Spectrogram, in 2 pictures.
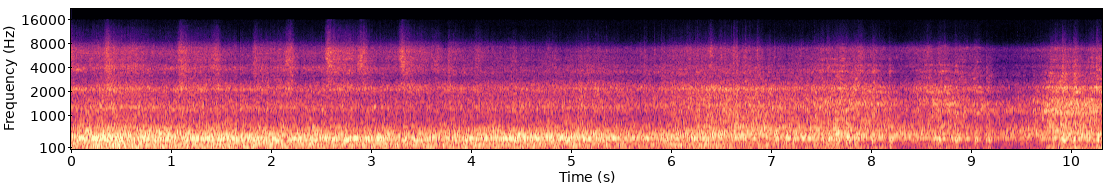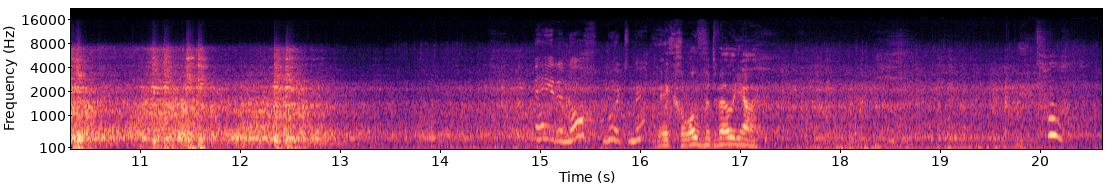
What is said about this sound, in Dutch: Onder een brug hangen terwijl er een trein boven je hoofd voorbij davert en de Theems onder je kabbelt.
